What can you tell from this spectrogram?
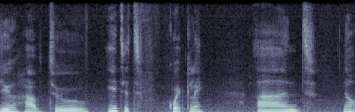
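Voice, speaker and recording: A woman's dark, mellow tone at a fairly low pitch, with a Spanish accent, fairly even intonation and a very slow pace. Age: 60s. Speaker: author. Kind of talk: TV interview. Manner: halting.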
